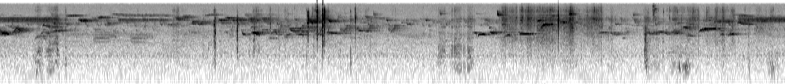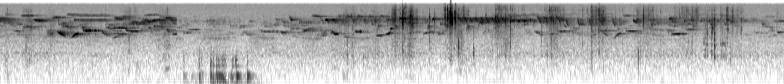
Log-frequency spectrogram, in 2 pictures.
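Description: Several woodland birds singing and calling, many short chirps and whistled phrases overlapping throughout. A brief low rumble comes about twenty seconds in.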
